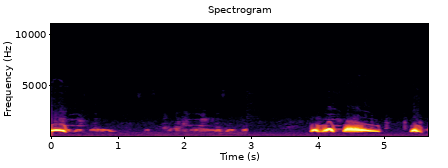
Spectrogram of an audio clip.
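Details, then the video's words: Spotted dove cooing in the 'giọng thổ' style, used to provoke stubborn wild doves into calling: soft, broken low coos, then a loud phrase of two quick looping notes and a long, slightly falling coo, with another short coo at the end. "cu gáy giọng thổ đầy đủ bài bản, giúp những con bổi cứng đầu ức chế và nhạy gáy"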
